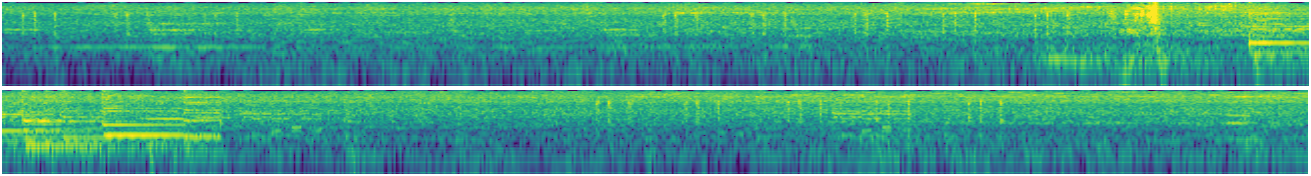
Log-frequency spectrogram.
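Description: Pure Cash Dynasty Cash video slot machine playing its game sounds during free spins, over steady casino background noise. About five seconds in there is a sharp click, then a short chiming run of stepped notes lasting about two seconds as cash-value symbols land on the reels.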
